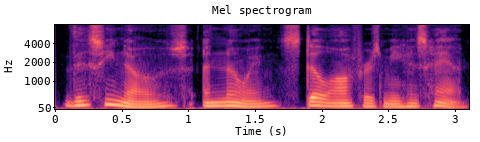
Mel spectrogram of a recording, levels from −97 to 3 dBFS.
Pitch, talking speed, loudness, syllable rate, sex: 115 Hz, 195 wpm, -18 LUFS, 4.3 syllables/s, male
